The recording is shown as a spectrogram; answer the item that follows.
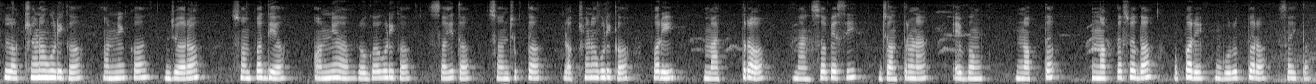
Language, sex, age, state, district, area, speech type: Odia, female, 30-45, Odisha, Jagatsinghpur, urban, read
